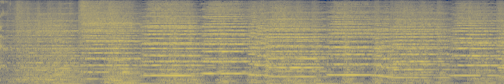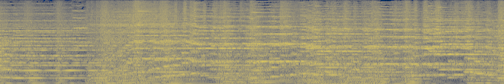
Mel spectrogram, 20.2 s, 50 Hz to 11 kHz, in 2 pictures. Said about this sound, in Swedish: Bilar 3, det här är från 2017 och det låter så här.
